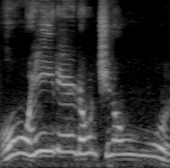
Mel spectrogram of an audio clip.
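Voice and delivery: put-on high Wisconsin accent. Describing a former coworker's way of talking, in a Michigan, Wisconsin accent impression. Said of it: "Michigan, Wisconsin, northern Pennsylvania kind of".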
